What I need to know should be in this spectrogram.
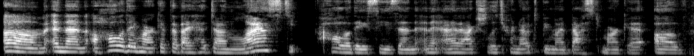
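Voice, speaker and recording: A woman's voice: fairly low pitch, steady tone, fairly quick, fairly bright tone. A woman chatting casually in a home craft vlog, talking while she crochets, her voice worn from losing it. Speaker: crochet maker and small business vlogger. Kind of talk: casual rambling vlog chat.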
